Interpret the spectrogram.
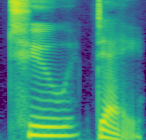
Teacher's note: In today, the heavy emphasis or stress lands on that second syllable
